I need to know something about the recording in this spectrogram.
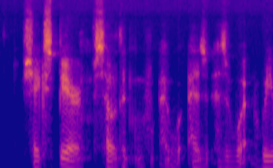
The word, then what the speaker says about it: Shakespeare: stratforian spellings would be shock spur to differentiate it from the author's name pronounced shake spear shakespeare's last shakespeare's last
